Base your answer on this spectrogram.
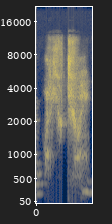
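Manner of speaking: hushed, barely audible, very quiet whisper. Retelling asking a class participant what she was doing: whispering. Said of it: "I ran over to her in a whisper".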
